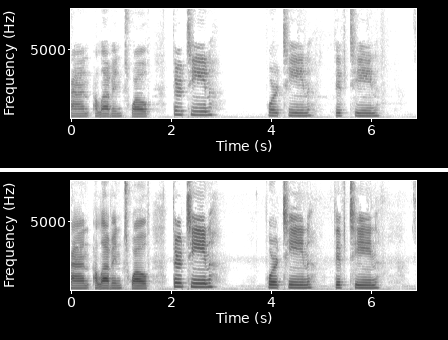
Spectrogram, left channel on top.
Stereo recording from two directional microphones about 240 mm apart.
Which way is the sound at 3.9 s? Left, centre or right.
Right.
